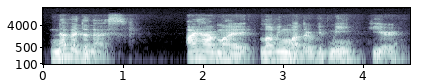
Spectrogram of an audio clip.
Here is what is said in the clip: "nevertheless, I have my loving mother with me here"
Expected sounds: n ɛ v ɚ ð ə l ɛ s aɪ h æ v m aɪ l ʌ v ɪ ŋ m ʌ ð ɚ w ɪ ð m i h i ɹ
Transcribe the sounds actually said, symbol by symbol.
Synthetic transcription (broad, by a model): n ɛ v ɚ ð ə l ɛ s aɪ h æ v m aɪ l ʌ v ɪ ŋ m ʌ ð ɚ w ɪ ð m i h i ɹ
